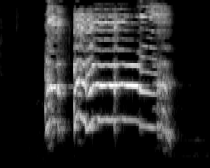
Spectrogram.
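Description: A Pekin bantam rooster crowing once: a short, high-pitched crow starting about half a second in, a brief opening note then a held call of about a second that drops off at the end.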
